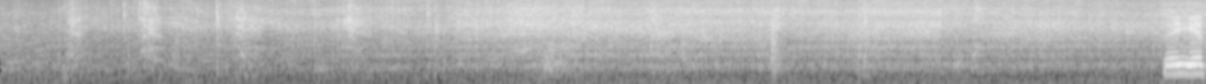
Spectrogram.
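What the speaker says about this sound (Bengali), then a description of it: "এখন দিয়ে দেবো টমেটো কুচি।" Chopped tomatoes sizzle in hot oil with softened salted onions, and a spoon stirs through them in scraping strokes. The frying is close and moderately loud, and a metallic clink comes at the end.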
